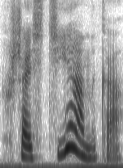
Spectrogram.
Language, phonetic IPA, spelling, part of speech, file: Polish, [ˌxʃɛɕt͡ɕiˈjãnka], chrześcijanka, noun, Pl-chrześcijanka.ogg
